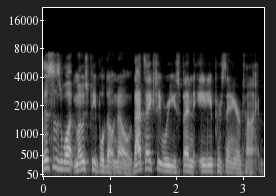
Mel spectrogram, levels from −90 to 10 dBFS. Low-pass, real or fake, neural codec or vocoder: 7.2 kHz; real; none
